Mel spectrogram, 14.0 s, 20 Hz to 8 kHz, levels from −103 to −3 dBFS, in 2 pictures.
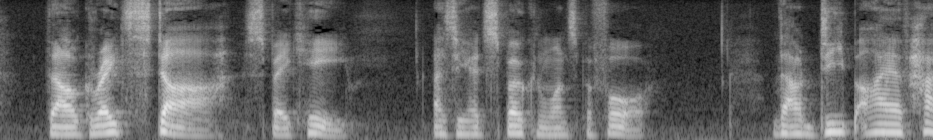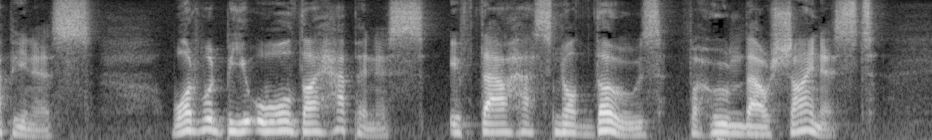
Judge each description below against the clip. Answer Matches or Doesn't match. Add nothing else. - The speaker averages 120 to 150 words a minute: Matches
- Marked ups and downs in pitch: Doesn't match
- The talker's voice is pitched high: Doesn't match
